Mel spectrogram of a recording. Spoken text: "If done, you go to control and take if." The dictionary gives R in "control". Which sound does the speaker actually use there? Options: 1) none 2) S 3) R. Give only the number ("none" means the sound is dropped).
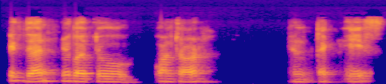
1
